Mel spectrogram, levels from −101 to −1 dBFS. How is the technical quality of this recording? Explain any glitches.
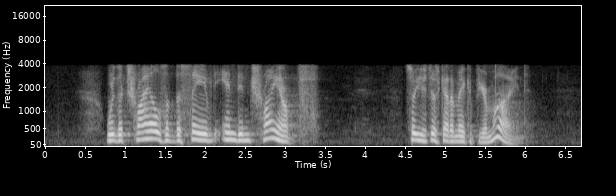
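Telephone-band audio in G.711 coding, with nothing above 4 kHz, and one brief glitch near the end.

At 5.62 s, just after "to make up your", bit errors on a digital phone line strike the signal. A few flipped bits, roughly one in a thousand, each corrupt a single sample, and a high-order hit jolts the waveform. Unlike packet loss, nothing drops out, and the surrounding speech stays intact.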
